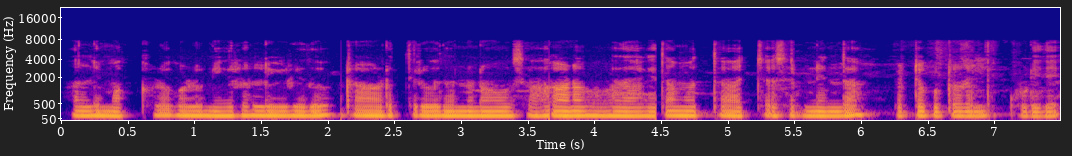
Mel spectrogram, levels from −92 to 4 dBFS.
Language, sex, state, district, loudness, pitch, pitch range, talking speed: Kannada, male, Karnataka, Gulbarga, -18 LUFS, 125 Hz, 125-130 Hz, 105 wpm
